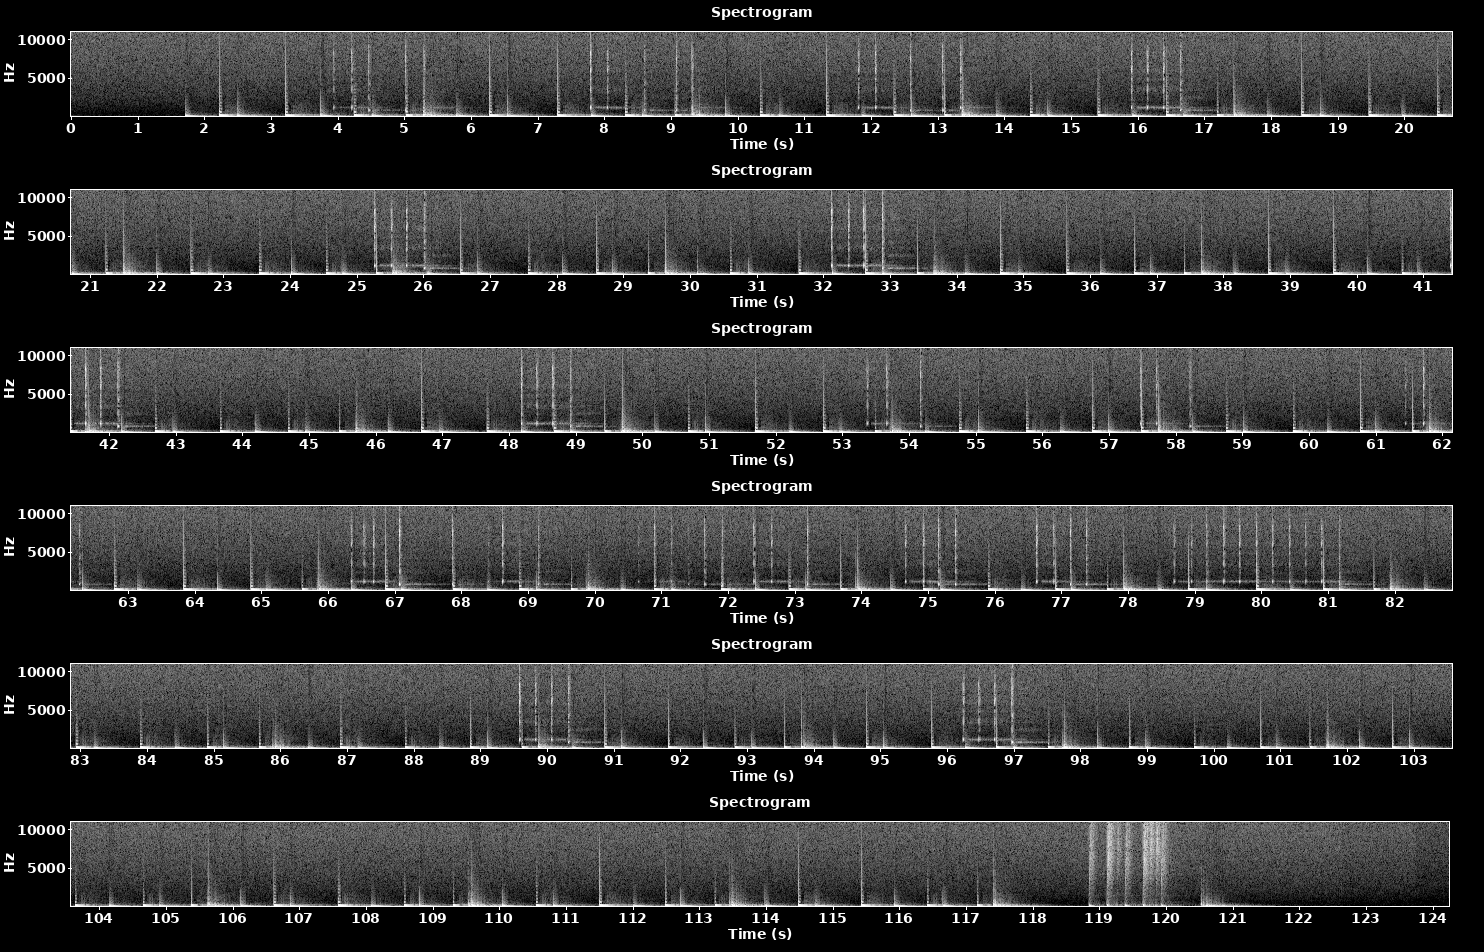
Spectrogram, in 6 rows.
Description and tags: Escaping the Bamboo Cage
It's hot. It's humid. It's dark.
You got to stick to the plan and make the escape. You're in the heart of the jungle and you just might be jumping out of the frying pan and into the fire. Tensions are high and your adrenaline is pumping, it's "do or die" time.
Recorded with the Yamaha YPG-525 and Audacity. Used a few Tom Drums, a Taiko Drum and some Woodblocks.
Thank you.
adrenaline, escape, escaping, escaping-quietly, heart-racing, jungle, struggle, suspense, suspenseful, tensed, tension, war-movie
